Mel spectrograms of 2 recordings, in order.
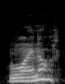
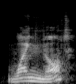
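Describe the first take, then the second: First: Said in the usual way. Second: Throws the question back, louder; echoing, louder. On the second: A narrator's reading. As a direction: she echoes it back loud and high. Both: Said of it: "she echoed".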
